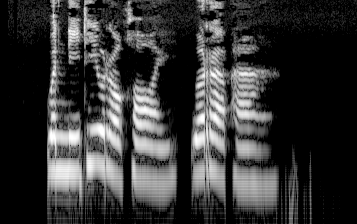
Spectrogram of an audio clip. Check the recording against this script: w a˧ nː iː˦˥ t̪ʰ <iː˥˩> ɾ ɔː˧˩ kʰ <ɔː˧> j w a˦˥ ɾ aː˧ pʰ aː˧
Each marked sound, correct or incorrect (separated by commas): correct, correct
